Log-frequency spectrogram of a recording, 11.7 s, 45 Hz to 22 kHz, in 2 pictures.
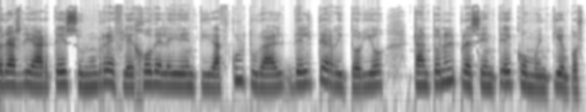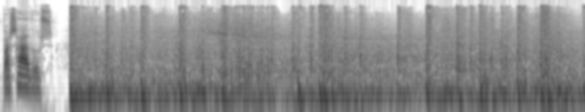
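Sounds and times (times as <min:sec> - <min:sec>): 
speech: 0:00.0 - 0:06.8
mascletà firecracker barrage at the Fallas festival in Valencia Spain: 0:06.5 - 0:11.7.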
